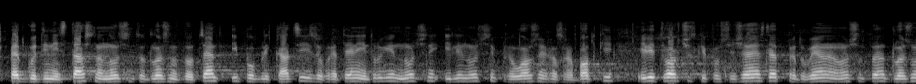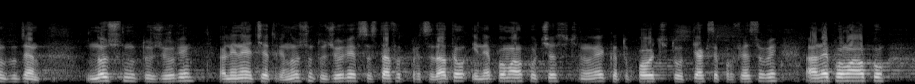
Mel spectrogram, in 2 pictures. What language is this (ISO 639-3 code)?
bul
